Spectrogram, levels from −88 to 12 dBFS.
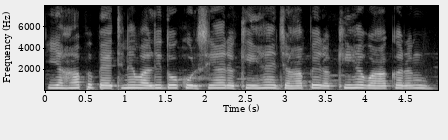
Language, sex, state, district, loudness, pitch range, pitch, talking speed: Hindi, female, Gujarat, Valsad, -14 LUFS, 230-255 Hz, 240 Hz, 185 wpm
